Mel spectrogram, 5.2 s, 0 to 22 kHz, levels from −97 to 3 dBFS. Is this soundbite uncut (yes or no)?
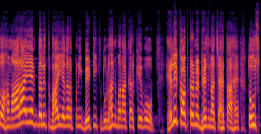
no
